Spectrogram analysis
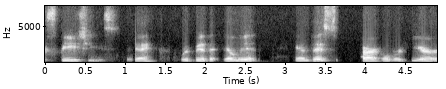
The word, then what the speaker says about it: ylide: Let's look at the ylide. The Wittig reagent is a phosphorus ylide, that's how it's pronounced, in which a carbon atom acts as a nucleophile.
